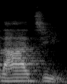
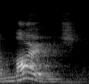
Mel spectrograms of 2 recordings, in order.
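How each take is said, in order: First: "large" said as "la-ji", two syllables without r; Korean-style mispronunciation. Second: "large" as one strong syllable with a clear r; correct English pronunciation. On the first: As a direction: end "large" on a ji vowel, like kimchi. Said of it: "it's not large". ("large"를 "라지"처럼 r 없이) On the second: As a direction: curl the r in "large", no vowel at the end. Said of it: "It's not kimchi". ("large"를 r을 살려 한 음절로 힘주어) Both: Shown as a demonstration.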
